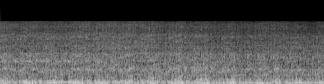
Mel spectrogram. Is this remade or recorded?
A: remade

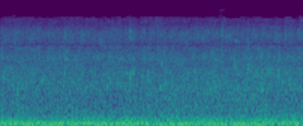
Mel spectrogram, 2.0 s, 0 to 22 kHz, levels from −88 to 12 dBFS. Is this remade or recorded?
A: remade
